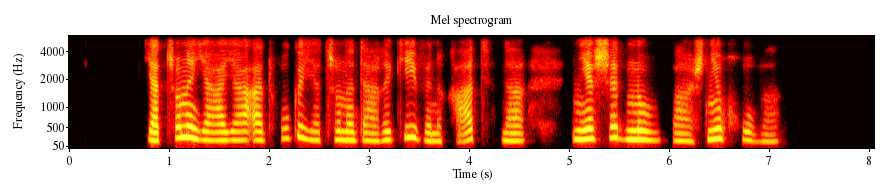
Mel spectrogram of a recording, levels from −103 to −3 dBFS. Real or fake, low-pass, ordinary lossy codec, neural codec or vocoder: fake; 5.4 kHz; Opus, 24 kbps; codec, 16 kHz in and 24 kHz out, 1 kbps, XY-Tokenizer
